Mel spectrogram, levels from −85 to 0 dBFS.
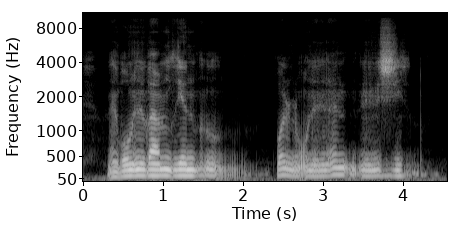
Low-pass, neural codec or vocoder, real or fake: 9.9 kHz; autoencoder, 22.05 kHz, a latent of 192 numbers a frame, VITS, trained on many speakers; fake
